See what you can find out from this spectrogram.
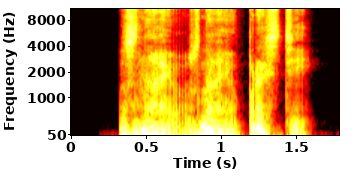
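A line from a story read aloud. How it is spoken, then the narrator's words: Quiet speech. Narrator (Russian): тихо сказала она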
